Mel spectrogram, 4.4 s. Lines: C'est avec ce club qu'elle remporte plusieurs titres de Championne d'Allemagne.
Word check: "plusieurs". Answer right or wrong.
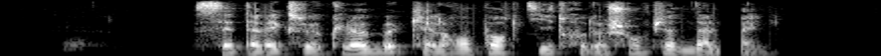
wrong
